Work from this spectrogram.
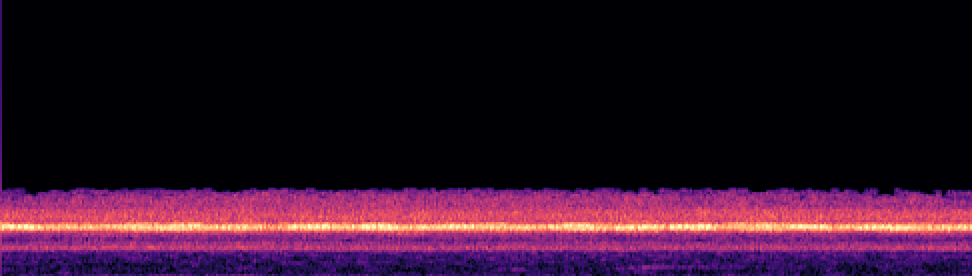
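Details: Crickets in a nature recording made for relaxation and sleep: a steady, unbroken high-pitched trill holds throughout, with a fainter second band beneath it and soft low background noise.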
